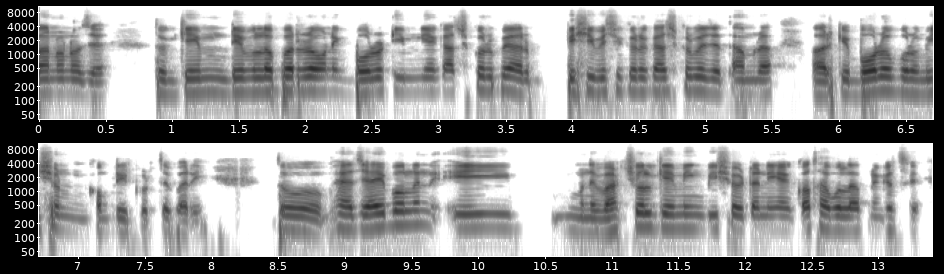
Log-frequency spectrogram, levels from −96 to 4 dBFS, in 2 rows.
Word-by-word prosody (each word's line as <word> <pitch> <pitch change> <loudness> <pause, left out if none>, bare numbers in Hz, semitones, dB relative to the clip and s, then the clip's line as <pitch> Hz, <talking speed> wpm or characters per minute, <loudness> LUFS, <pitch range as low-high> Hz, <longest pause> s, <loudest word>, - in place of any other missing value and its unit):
বানানো 150 0 +1
যায়। 125 0 -2 0.4
তো - - -4 0.2
গেম 150 0 +3 0.2
ডেভেলপার 155 +1 +4
রা 165 - +7
অনেক 160 - -4
বড় 145 +2 +3
টিম 155 - -3
নিয়ে 160 0 +1
কাজ 155 - +1
করবে। 170 0 0
আর 145 - 0 0.3
বেশি, 150 +3 +4
বেশি 155 +2 -2
করে 160 0 0
কাজ 155 +1 +2
করবে 165 0 0
যাতে 145 - -2
আমরা 140 0 0 0.4
আরকি 135 - +1
বড়, 150 +3 +6
বড় 150 -1 0
মিশন 150 +2 +1 0.2
কমপ্লিট 130 - -5
করতে 390 +1 -8
পারি। 485 - -4 0.6
তো - - -2 0.3
ভাইয়া 160 -1 +2
যাই 160 +2 +7
বলেন 195 +1 +1 0.3
এই 165 0 +3 0.7
মানে 135 -1 -3
ভার্চুয়াল 170 +5 +3
গেমিং 160 0 +3
বিষয়টা 150 -1 0
নিয়ে 150 0 +4 0.2
কথা 150 - 0
বলে 145 -1 +2
আপনার 145 - -9
কাছে, 415 - -10
155 Hz, 185 wpm, -26 LUFS, 150-165 Hz, 0.7 s, রা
